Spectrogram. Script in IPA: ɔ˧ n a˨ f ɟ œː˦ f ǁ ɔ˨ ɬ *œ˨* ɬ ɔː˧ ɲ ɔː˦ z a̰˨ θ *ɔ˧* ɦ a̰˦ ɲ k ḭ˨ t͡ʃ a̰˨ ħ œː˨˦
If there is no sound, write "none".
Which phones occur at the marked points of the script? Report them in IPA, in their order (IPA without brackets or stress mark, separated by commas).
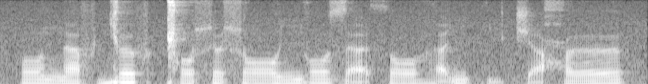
œ˧, ɔː˧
